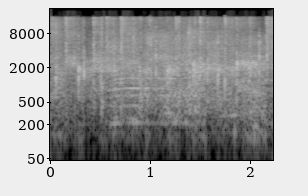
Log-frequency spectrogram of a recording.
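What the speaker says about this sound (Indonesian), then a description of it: "tepuk tangan untuk" Classroom applause in an Indonesian arts and culture lesson, a brief burst of students clapping together at close range, busy and bright, with voices mixed in.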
